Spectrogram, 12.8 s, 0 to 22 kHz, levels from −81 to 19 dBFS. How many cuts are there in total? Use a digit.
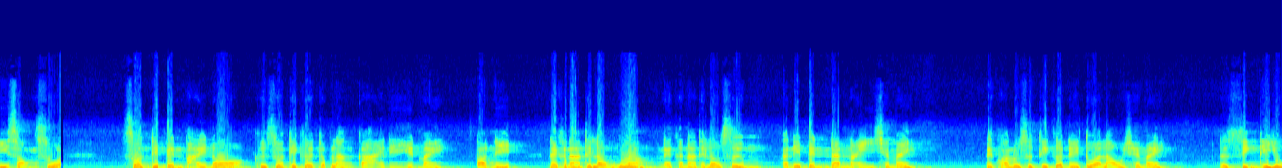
2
